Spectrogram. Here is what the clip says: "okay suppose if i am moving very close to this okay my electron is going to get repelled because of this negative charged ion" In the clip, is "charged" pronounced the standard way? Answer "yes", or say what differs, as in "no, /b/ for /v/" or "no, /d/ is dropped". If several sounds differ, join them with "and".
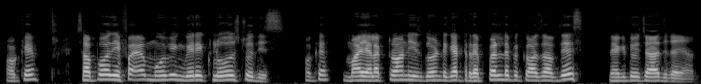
yes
